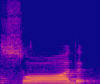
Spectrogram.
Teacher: زبان کی نوک نیچے کے دانت میں لگا کر پڑھتے ہیں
